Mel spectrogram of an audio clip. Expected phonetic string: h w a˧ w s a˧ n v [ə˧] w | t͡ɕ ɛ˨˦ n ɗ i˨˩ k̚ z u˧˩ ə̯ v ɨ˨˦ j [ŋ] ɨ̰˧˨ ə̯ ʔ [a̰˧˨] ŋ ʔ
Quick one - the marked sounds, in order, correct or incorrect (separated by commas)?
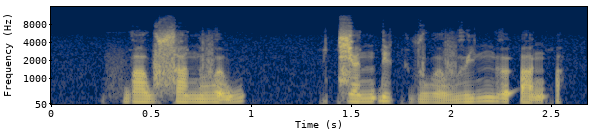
incorrect, correct, correct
